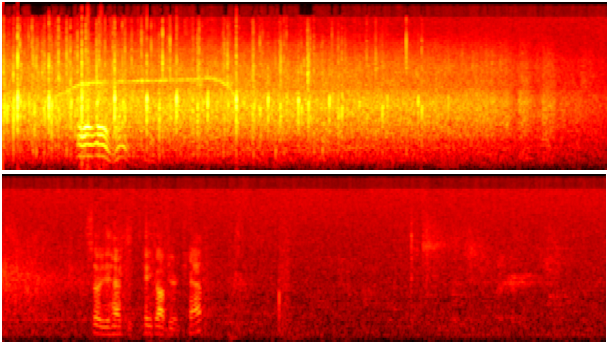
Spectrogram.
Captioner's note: applause; applause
